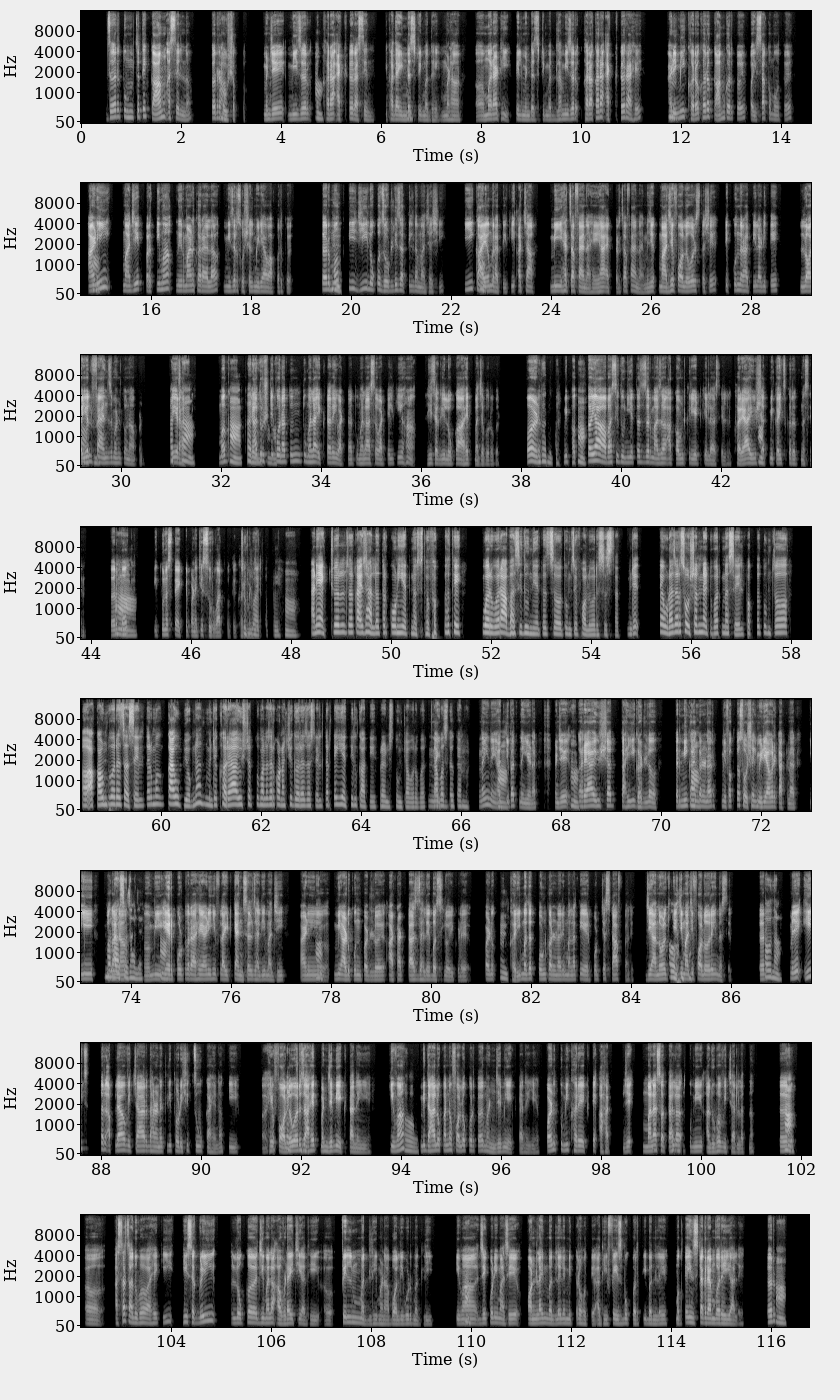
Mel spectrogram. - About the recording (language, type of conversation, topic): Marathi, podcast, सोशल मीडियामुळे एकटेपणा कमी होतो की वाढतो, असं तुम्हाला वाटतं का?
- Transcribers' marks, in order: tapping; other background noise; laughing while speaking: "फक्त"; in English: "फ्रेंड्स"; laughing while speaking: "सोशल मीडियावर"; in English: "फ्लाइट"; chuckle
